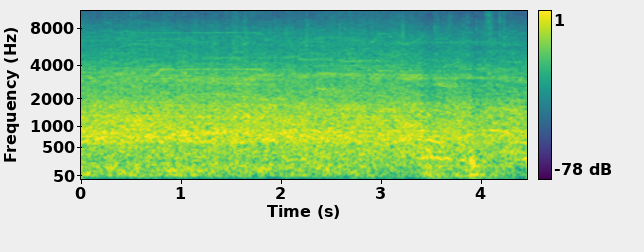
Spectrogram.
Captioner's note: audience cheering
